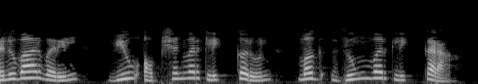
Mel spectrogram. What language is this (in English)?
Marathi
